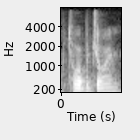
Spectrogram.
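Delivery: "Torbjorn" sounded out with an English J, tor-buh-JORN; mistaken pronunciation. Shown as a demonstration. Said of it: "how do you pronounce this".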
